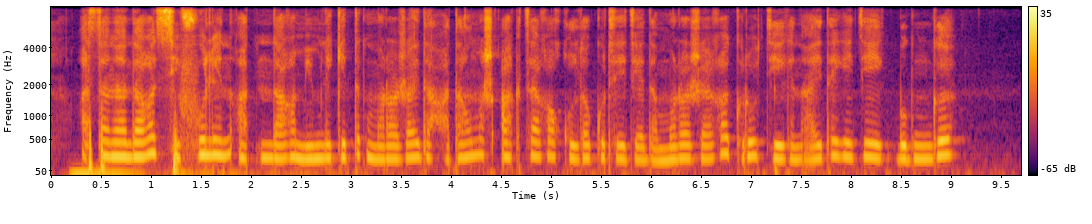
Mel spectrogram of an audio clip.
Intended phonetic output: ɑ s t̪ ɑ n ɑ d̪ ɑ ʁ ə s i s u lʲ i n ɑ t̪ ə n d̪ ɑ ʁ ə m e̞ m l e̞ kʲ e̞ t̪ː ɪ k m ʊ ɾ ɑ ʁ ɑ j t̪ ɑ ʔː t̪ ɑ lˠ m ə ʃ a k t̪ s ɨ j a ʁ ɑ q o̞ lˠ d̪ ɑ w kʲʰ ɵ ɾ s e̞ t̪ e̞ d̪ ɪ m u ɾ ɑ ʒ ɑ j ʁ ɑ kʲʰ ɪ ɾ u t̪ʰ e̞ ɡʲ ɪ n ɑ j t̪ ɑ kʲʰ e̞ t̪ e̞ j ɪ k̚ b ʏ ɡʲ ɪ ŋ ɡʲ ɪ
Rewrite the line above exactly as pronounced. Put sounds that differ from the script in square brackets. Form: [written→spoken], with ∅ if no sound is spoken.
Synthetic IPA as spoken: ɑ s t̪ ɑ n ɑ d̪ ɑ ʁ ə s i [s→f] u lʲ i n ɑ t̪ ə n d̪ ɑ ʁ ə m e̞ m l e̞ kʲ e̞ t̪ː ɪ k m ʊ ɾ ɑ [ʁ→ʒ] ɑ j [t̪→d̪] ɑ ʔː t̪ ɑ lˠ m ə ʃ a k t̪ s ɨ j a ʁ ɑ [q→qʰ] o̞ lˠ d̪ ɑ w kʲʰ ɵ ɾ s e̞ t̪ e̞ d̪ ɪ m [u→ʊ] ɾ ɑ ʒ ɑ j ʁ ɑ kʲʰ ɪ ɾ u t̪ʰ e̞ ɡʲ ɪ n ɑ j t̪ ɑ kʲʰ e̞ t̪ e̞ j ɪ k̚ b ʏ ɡʲ ɪ ŋ ɡʲ ɪ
